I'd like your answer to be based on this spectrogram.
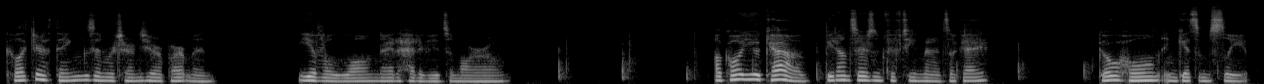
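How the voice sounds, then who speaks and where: In an intimate audio roleplay, a woman plays an ageless vampire, her low voice soft and unhurried at normal speed with long pauses. The lightly acted delivery is tender and wistful, carrying a gently condescending, commanding edge.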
